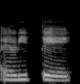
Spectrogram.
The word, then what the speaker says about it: elite: Indonesia ternyata tulisannya adalah elite pakai e jadi memang itu agak disayangkan Padahal kita bacanya sih elit ya Tapi ketika dibakukan itu pakai elite pakai e jadi ini jawabannya adalah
